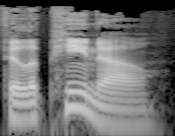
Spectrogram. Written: filipino

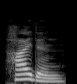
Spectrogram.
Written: haydn

